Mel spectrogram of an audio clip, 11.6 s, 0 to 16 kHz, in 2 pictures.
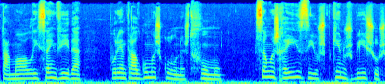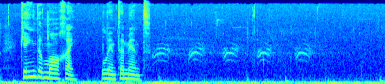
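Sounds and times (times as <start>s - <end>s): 
speech: 0.0s - 8.2s
low rumble of outdoor noise: 0.0s - 11.5s
crow cawing in a wildfire-burned landscape: 8.0s - 10.6s.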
